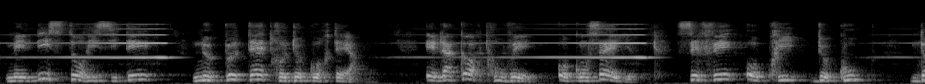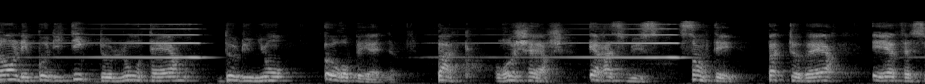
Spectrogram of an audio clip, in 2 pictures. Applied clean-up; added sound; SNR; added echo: none; Bowed string instrument; 4 dB; reverberation time 0.3 s.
